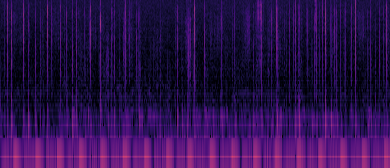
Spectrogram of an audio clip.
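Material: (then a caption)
Paper. Long nails tap and scratch the glossy front cover of a thick blue paperback book with solid paper, held upright in both hands. Quick, dry taps and scratches come in a steady, regular rhythm of rising and falling bursts, with a soft low thump under each and almost no ring.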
